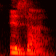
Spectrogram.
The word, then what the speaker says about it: Isa: is i apologize it is an i and i'm grateful for that it's izza it's pronunciation is isa like an e and it's ice and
